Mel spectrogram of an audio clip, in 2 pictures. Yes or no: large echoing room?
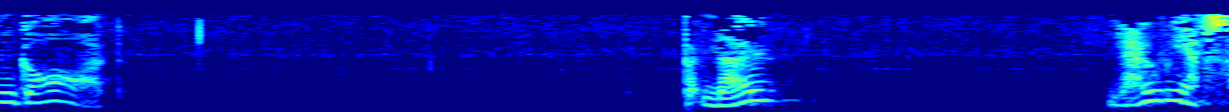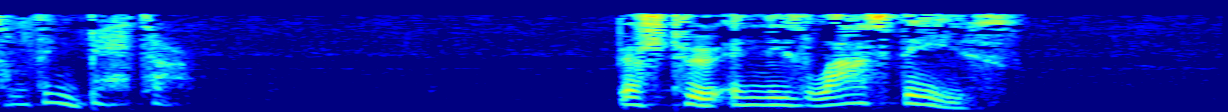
yes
